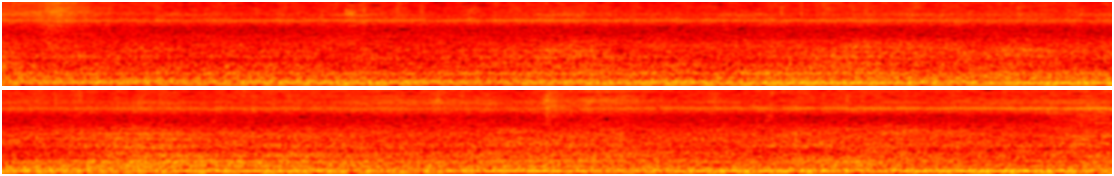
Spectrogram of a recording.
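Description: Piston engines of World War II-era propeller warplanes droning overhead as a pair flies past, a steady low drone that grows slowly louder.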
